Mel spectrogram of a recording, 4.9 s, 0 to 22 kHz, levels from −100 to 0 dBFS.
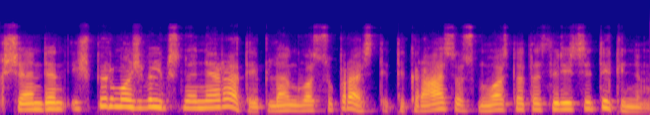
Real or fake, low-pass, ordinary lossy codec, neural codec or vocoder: fake; 7.2 kHz; Opus, 32 kbps; codec, 16 kHz, 4 kbps, FreqCodec, larger model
